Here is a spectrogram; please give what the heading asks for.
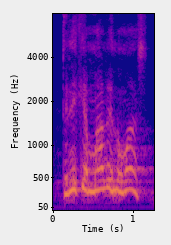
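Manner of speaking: "Tenés que amarle nomás" repetido en tono mucho más alto; repetido más agudo. Shown as a demonstration. (frase repetida más aguda y enfática)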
